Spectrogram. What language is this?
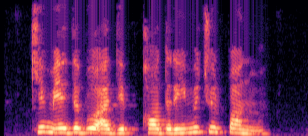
Uzbek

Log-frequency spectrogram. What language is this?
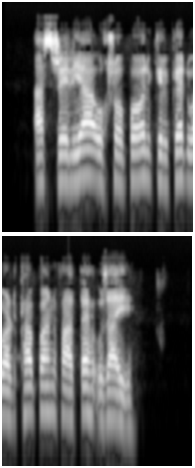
Yidgha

